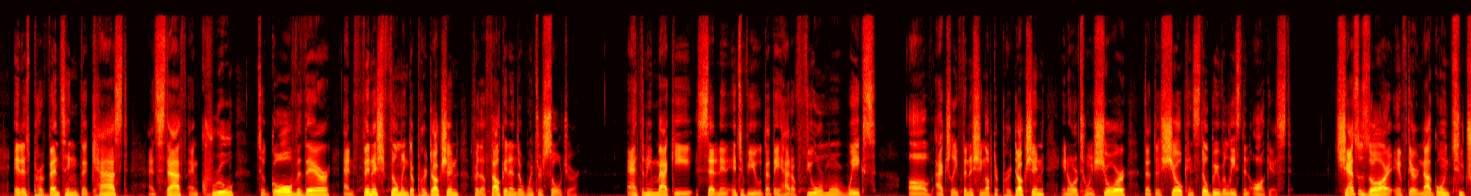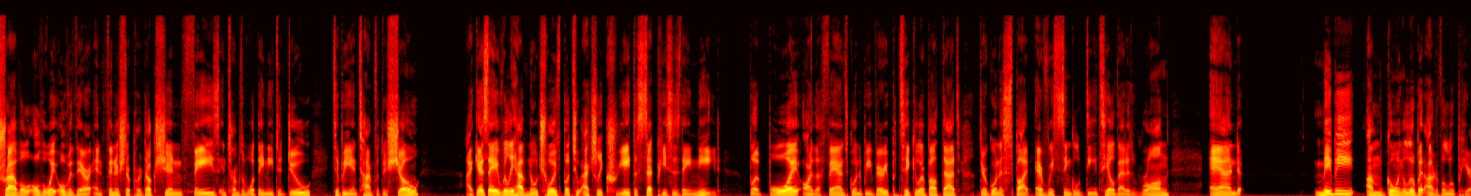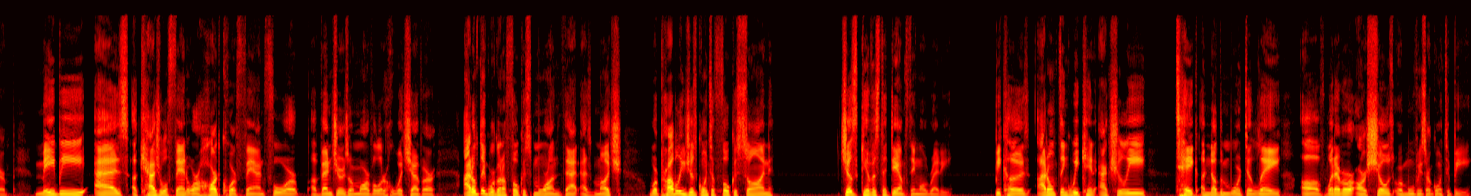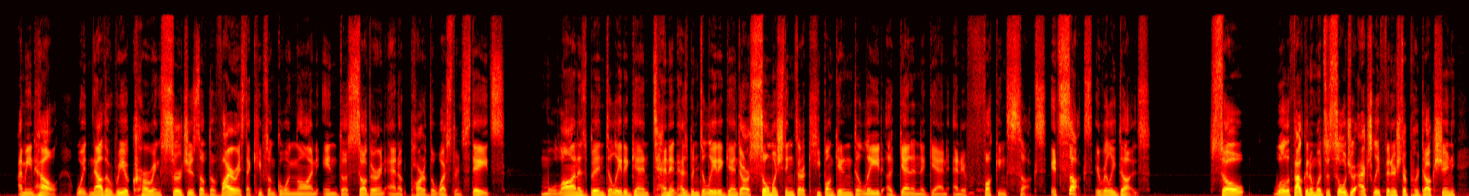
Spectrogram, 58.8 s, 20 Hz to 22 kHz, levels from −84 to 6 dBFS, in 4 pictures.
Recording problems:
wrong speed and pitch; too fast and too high; 1.5 times normal speed

